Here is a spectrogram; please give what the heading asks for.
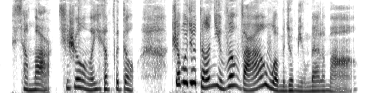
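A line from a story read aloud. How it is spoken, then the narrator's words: Laughing colleague. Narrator (Chinese): 邻桌的一个同事笑了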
